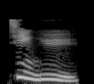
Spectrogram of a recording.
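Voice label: "境遇", Mandarin Chinese; chinese-flashcards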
